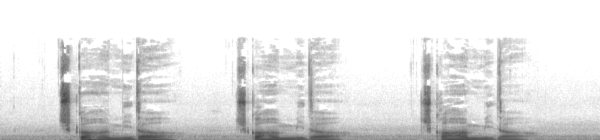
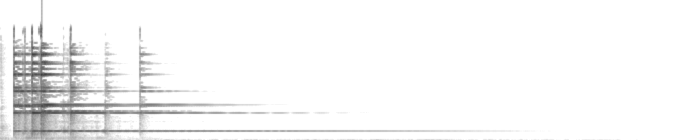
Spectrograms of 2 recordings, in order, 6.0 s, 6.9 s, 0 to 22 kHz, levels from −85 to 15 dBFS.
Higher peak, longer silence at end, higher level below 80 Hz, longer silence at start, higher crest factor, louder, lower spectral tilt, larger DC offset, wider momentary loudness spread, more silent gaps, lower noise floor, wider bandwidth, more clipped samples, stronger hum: about the same, 0 dBFS vs 0 dBFS; second, 0 s vs 4.9 s; first, -42 dBFS vs -76 dBFS; second, 0 s vs 0.15 s; second, 20 dB vs 26 dB; second, -19 LUFS vs -14 LUFS; first, -4.5 dB/octave vs 6 dB/octave; neither; second, 14 LU vs 24 LU; neither; second, -41 dBFS vs -89 dBFS; about the same, 15.5 kHz vs 16 kHz; neither; neither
